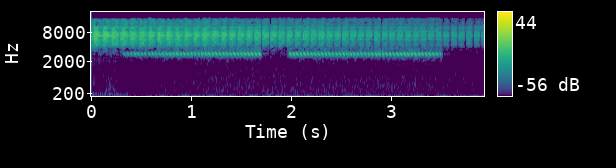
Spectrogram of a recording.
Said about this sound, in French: Prière donc de ne pas confondre ces grillons des bois avec ces cigales européennes et ces grillons d'Italie.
